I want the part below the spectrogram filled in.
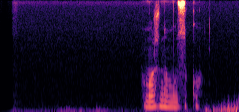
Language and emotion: Russian, neutral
